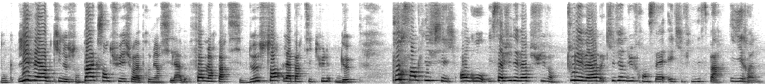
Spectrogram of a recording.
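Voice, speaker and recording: A woman's voice: sits high, expressive, moderate pace, a little hiss or hum. A woman teacher giving a recorded German grammar lesson, explaining patiently with small fillers.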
